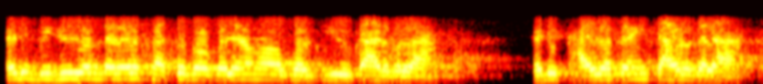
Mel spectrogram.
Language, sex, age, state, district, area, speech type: Odia, male, 60+, Odisha, Nayagarh, rural, conversation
